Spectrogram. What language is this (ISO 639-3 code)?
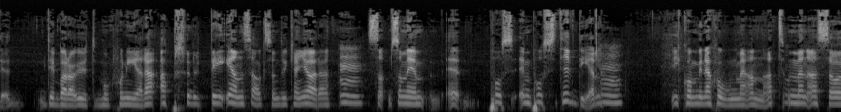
swe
